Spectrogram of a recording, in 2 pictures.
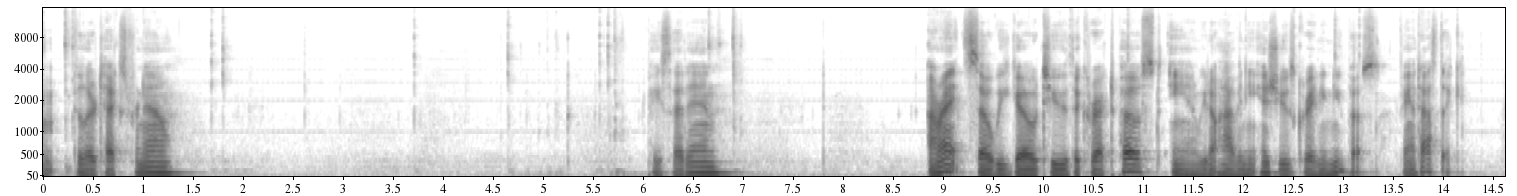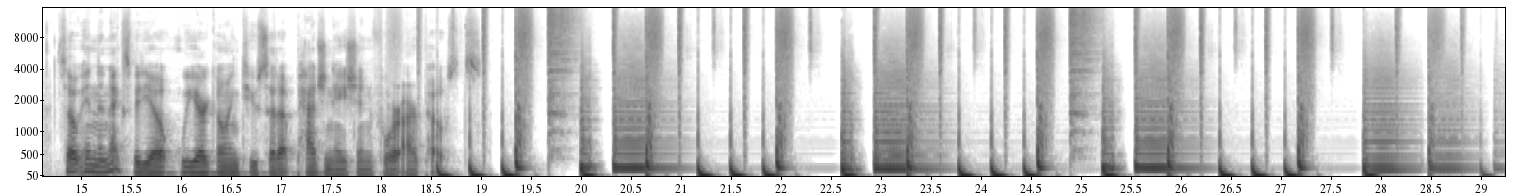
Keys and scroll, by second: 4.8 super+c, 5.0 super+w, 5.7 super+v.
